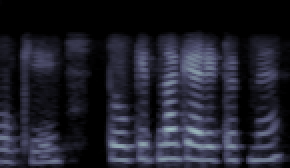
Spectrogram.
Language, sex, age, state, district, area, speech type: Hindi, female, 30-45, Madhya Pradesh, Jabalpur, urban, conversation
